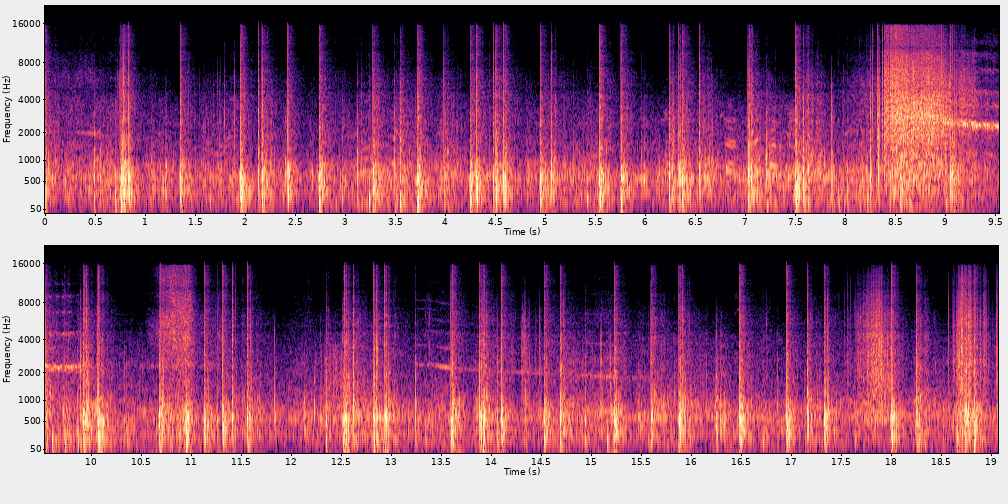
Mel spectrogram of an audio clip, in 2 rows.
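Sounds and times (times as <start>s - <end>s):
fireworks bangs and crackles: 0.0s - 19.0s
faint falling whistle: 9.0s - 10.0s, 13.3s - 14.5s.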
